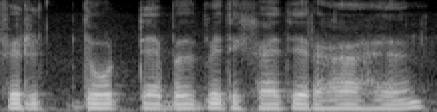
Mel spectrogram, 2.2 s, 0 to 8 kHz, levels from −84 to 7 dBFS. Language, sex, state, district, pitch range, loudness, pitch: Hindi, male, Arunachal Pradesh, Papum Pare, 115-120 Hz, -17 LUFS, 115 Hz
